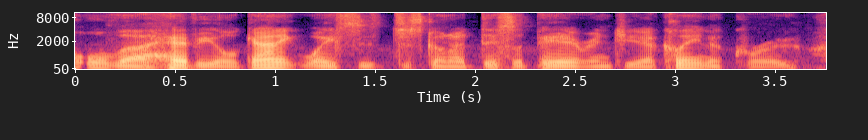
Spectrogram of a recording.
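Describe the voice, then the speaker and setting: A man's medium-pitched voice with ordinary pitch variation, dry and close with no echo, on a very clean recording with a silent background. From England. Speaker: reptile breeder. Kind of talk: livestream interview.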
